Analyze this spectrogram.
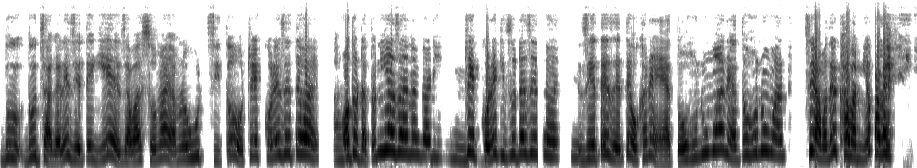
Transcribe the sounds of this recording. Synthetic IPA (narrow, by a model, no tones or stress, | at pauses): d̪ud̪ud̪saɡaɾed͡zet̪eɡiezawasomajamɾauʈ̚ʰsit̪oʈɾekːoɾed͡zet̪eɦɔe | ɔt̪oʈat̪onijazajnaɡaɽiʈɾekːɔɾek̬it͡ʃʰuʈ̬azet̪eɦɔe | d͡zet̪ed͡zet̪eokʰaneɛt̪oɦonumanɛt̪oɦonuman | seamad̪eɾkʰabannːijapalaj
